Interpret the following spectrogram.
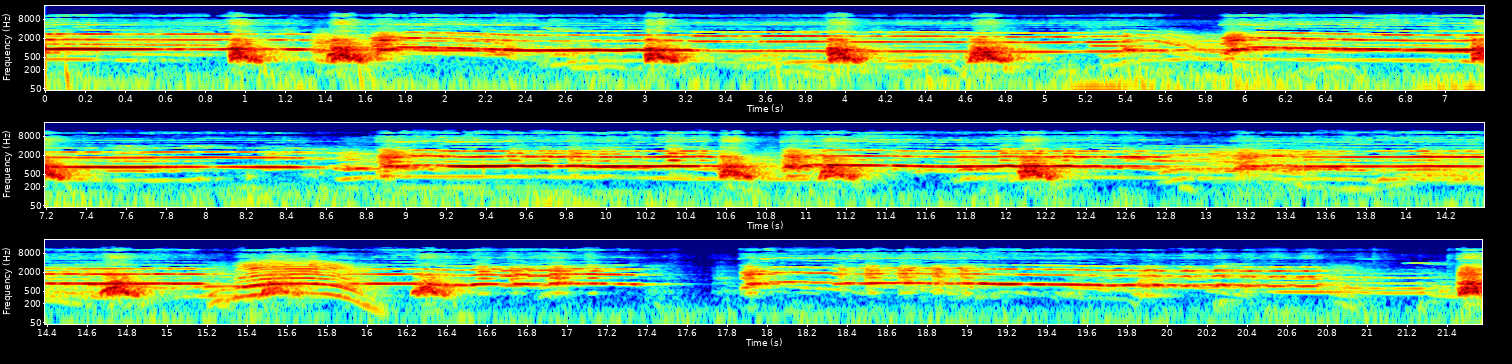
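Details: Red-brown Siberian Husky at breeding, howling in sustained tonal notes that waver and drop slightly, overlaid by frequent loud clicks and taps; one swooping rise-and-fall cry near the end before a short silence.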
